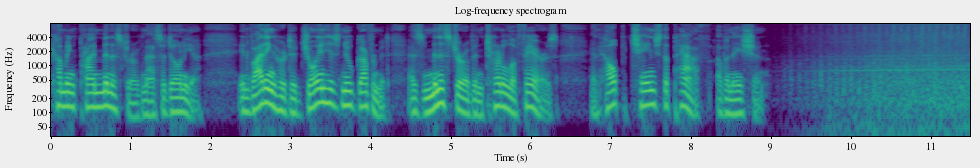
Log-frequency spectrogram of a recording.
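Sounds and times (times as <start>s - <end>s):
speech: 0.0s - 9.0s
government helicopter taking off from dead grass along the Serbian border: 9.0s - 11.4s.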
